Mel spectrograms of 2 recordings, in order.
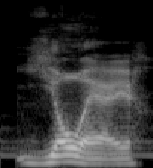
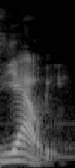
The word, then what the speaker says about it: Yowie: How do other people pronounce it? Yoe. Yowie. It's Yowie. B8.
